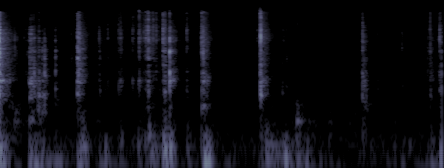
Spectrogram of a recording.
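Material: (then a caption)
Soap. A metal blade repeatedly scrapes a solid, palm-sized green bar of dry recycled soap held in the hand, shaving off crumbly curls that fall onto the table. The scrapes come as short, dry, crunchy bursts of bright, high-pitched crackle with very little low end, separated by brief pauses.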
